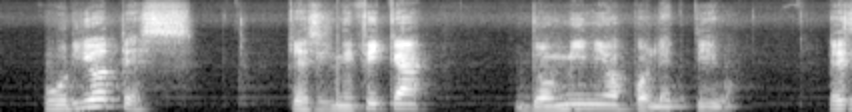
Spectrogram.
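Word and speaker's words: κυριότης: Y esta palabra señorío, hermano, es la palabra griega del número Strong G2963, que se pronuncia kuriotes, que significa dominio colectivo, es decir, gobernadores.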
